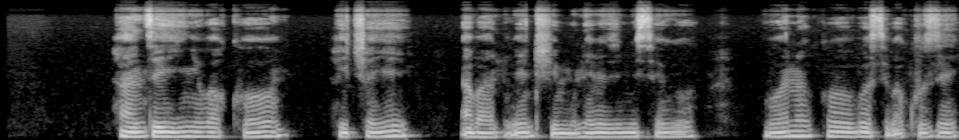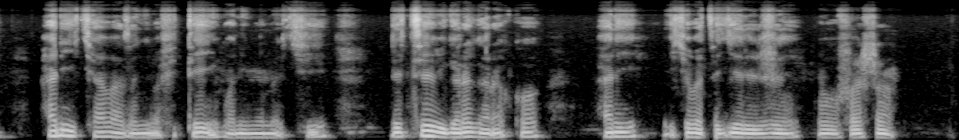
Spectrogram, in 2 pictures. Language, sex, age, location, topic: Kinyarwanda, male, 18-24, Huye, health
